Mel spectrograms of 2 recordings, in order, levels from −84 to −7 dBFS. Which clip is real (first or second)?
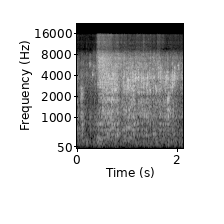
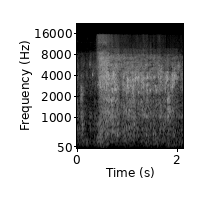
first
